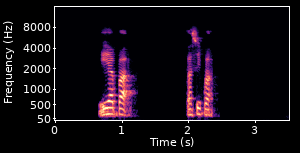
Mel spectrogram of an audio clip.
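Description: A woman speaks briefly over an online call.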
